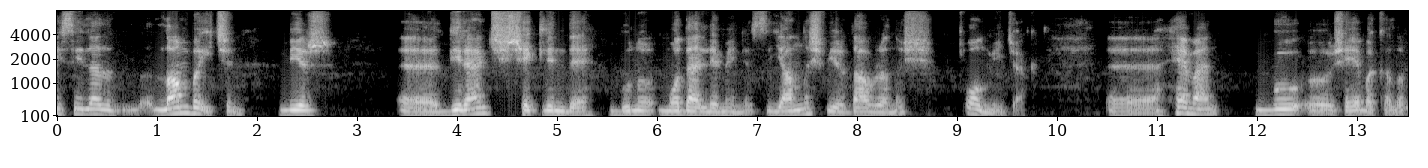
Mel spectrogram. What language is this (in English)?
Turkish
